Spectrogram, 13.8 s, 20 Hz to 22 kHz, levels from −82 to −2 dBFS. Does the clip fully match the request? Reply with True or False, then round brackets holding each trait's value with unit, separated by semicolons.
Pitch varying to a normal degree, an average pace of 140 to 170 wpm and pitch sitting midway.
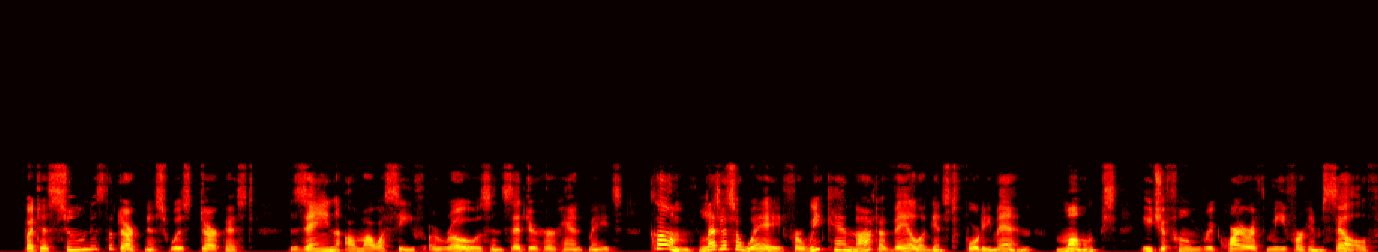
False (6.1 semitones; 155 wpm; 165 Hz)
